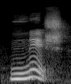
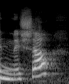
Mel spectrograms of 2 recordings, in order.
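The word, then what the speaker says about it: niche: खास क्षेत्र या फिर निश। प्रोनाउन्सिएशन यहां पर लिख भी दिया है निश। जैसे आप लोग घर में नाम लेते है निशा। तो उसमें से अ हटा दीजिए। निश बोलिए इसे।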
